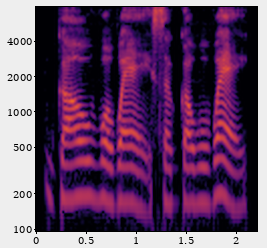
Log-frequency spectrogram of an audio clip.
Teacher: if one word ends with a vowel sound and the next word begins with a vowel sound, like go and away, we connect those two by inserting a w sound to glide between go away.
